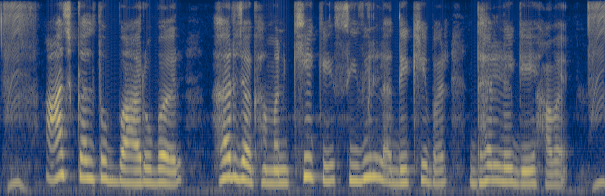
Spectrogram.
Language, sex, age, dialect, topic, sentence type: Chhattisgarhi, female, 25-30, Central, banking, statement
